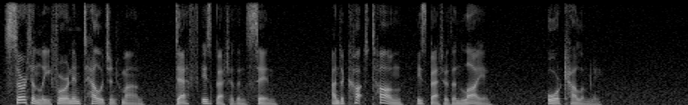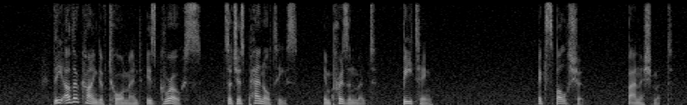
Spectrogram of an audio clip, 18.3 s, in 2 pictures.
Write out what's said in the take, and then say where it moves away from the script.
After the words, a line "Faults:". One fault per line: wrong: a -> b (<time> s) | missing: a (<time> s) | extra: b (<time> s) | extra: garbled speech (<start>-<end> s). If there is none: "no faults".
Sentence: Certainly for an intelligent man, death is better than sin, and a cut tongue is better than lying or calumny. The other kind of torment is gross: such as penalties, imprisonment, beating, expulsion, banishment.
Certainly for an intelligent man, death is better than sin, and a cut tongue is better than lying or calumny. The other kind of torment is gross: such as penalties, imprisonment, beating, expulsion, banishment.
Faults:
no faults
